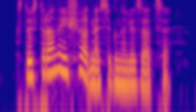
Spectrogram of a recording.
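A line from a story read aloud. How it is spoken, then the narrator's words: Soft rustling whisper. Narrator (Russian): тихо прошелестела мэтресса Алиена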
